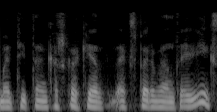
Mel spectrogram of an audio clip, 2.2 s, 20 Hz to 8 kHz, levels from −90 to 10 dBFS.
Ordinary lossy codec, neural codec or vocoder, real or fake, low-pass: MP3, 24 kbps; none; real; 7.2 kHz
